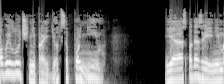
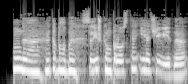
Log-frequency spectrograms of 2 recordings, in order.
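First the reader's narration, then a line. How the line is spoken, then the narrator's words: Disappointed sigh. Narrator (Russian): разочарованно вздохнула Тайвари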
